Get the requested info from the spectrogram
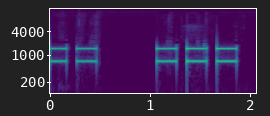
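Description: Telephone keypad dialing: short two-tone DTMF beeps, all at the same pitch. There are two quick beeps, a pause of about half a second, then three more.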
